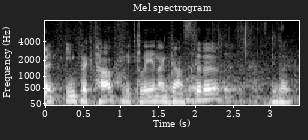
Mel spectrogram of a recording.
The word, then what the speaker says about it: Gansterer: So, dear friends, today we are at IMPACT HUB with Lena Gansterer. Did I pronounce it correctly. Yeah, Gansterer.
